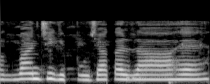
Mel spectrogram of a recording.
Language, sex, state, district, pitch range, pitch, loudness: Hindi, female, Uttar Pradesh, Muzaffarnagar, 225-235 Hz, 225 Hz, -13 LUFS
